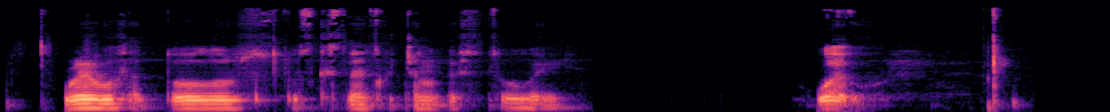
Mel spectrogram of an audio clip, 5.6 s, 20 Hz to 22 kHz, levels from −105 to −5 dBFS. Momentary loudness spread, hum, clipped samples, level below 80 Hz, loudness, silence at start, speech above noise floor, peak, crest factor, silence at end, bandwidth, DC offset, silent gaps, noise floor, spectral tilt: 18 LU; none; under 0.1%; -72 dBFS; -31 LUFS; 0.3 s; 46 dB; -12 dBFS; 20 dB; 1.25 s; 16.5 kHz; under 0.1%; 2.96-3.52 s, 3.60-3.91 s; -76 dBFS; -7 dB/octave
